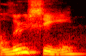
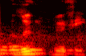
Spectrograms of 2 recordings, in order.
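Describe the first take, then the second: First: The name is said with a plain English sound. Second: The name is said with a Spanish lisped sound. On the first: The speaker calls it right. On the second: The speaker calls it wrong.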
